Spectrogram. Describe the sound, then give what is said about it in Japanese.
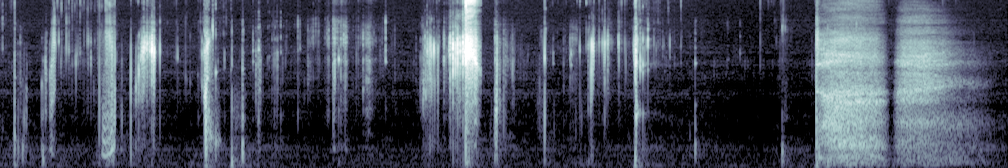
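Wet mouth sounds with irregular smacking and chewing clicks as someone chews semen, fairly quiet, followed by two soft breathy exhales near the end. No talking. “彼のべっとりと生臭いザーメンを咀嚼すると、それだけで気持ちよくなって”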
